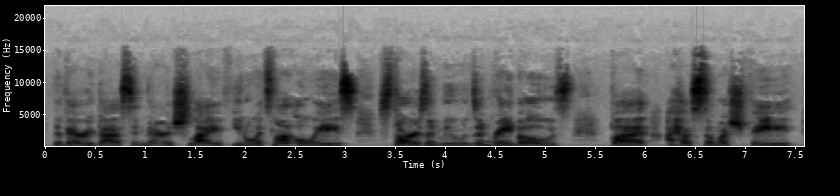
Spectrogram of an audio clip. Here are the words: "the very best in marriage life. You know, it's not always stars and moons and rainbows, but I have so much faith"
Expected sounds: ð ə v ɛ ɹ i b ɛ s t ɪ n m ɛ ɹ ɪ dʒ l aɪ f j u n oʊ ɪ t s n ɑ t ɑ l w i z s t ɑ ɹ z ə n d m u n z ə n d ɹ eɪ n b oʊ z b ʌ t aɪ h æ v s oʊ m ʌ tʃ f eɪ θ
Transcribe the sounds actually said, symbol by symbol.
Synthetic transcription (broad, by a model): ð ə v ɛ ɹ i b ɛ s t ɪ n m ɛ ɹ ɪ dʒ l aɪ f j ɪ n oʊ ɪ t s n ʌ t ɑ l w i z s t ɑ ɹ z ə n m u n z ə n ɹ eɪ n b oʊ z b ʌ t aɪ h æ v s oʊ m ʌ tʃ f eɪ θ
